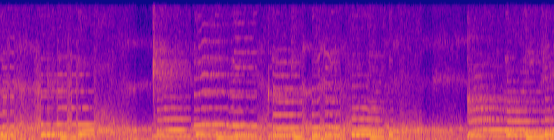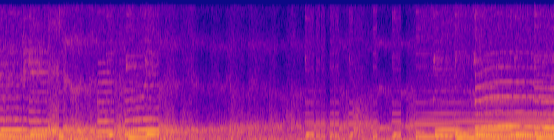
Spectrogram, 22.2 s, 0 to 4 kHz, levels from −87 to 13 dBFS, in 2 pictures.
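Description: From 0.14 to 3.04 s the sound turns choppy, with about 1.9 s of it swapped for comfort noise. The same stuttering returns at 5.14–5.46 s, 6.04–7.04 s, 7.68–9.34 s, 11.52–13.58 s and 14.26–19.40 s, where about 4.3 s of sound goes missing in patches. This is sound chopped by the voice detector: the sender likely kept toggling between transmitting and muting, and the receiver filled each muted gap with synthetic comfort noise.

Two brief gaps stand apart. At 3.82–3.88 s, 60 ms of sound gives way to steady noise. At 20.16 s, a 20 ms slice vanishes the same way. Both are sound dropped by the voice detector, likely a single misjudgement where the detector took quieter sound for background, stopped sending, and the receiver played comfort noise until transmission resumed. Throughout, the call path's G.711 A-law coding leaves nothing above 4 kHz.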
